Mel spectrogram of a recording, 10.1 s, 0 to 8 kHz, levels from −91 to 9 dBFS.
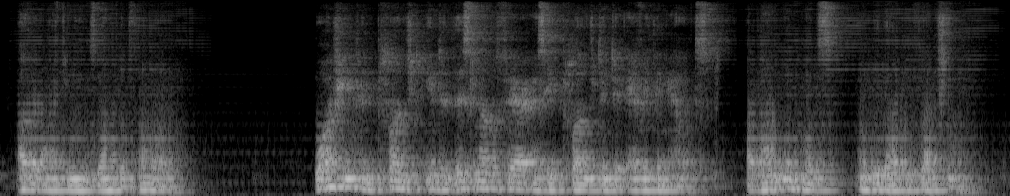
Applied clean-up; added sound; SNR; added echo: neural separator model SepFormer DNS4.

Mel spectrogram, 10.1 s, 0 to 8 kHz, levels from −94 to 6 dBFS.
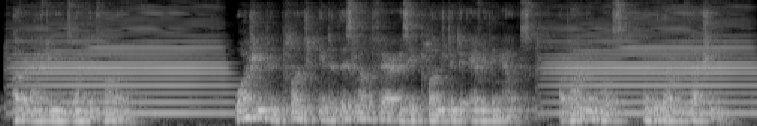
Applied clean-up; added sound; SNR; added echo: none; Bowed string instrument; 5 dB; reverberation time 0.9 s.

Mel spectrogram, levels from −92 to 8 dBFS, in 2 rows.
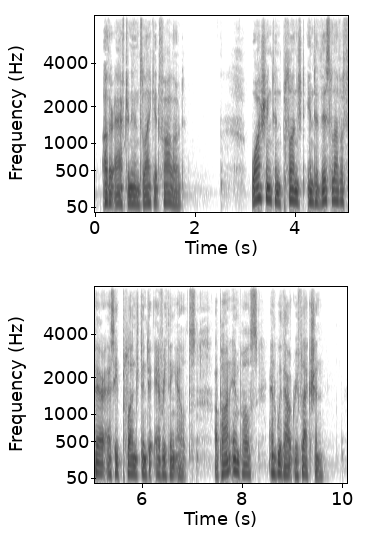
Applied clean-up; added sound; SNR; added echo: none; none; none; none.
